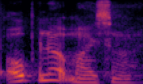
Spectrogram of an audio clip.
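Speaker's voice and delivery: soft, lightly voiced dad; father's voice. Father at the bathroom door, soft and calm. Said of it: "his daddy knocked at the door".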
